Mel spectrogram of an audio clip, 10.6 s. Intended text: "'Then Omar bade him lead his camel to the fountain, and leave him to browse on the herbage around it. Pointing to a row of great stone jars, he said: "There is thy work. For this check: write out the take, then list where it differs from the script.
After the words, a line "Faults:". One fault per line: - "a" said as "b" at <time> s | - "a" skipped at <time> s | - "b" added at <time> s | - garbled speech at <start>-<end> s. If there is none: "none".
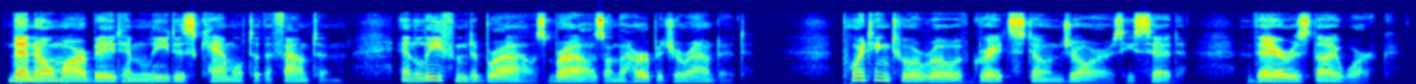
"'Then Omar bade him lead his camel to the fountain, and leave him to browse browse on the herbage around it. Pointing to a row of great stone jars, he said: "There is thy work.
Faults:
- "browse" added at 4.1 s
